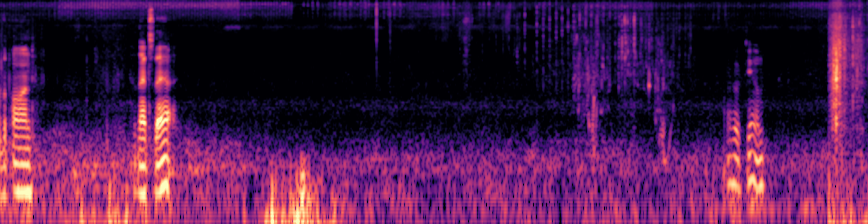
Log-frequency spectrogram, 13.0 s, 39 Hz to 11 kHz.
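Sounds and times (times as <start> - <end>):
insects buzzing: 0.0 - 13.0
wind rumble on microphone: 3.8 - 5.1.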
